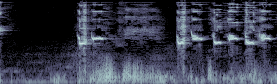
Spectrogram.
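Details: White-breasted Kacer Poci Oriental magpie-robin from East Java giving full isian song: bright, downslurred whistles repeated about four times per second after an opening burst, with low background rumble.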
